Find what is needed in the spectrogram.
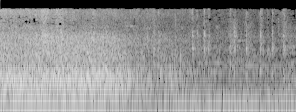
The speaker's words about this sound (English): Aw, listen to the purr of that engine. I know, it's beautiful.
